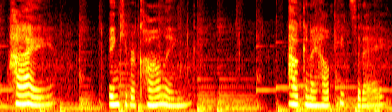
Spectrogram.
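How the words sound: It is said in a suggestive, flirtatious tone.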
